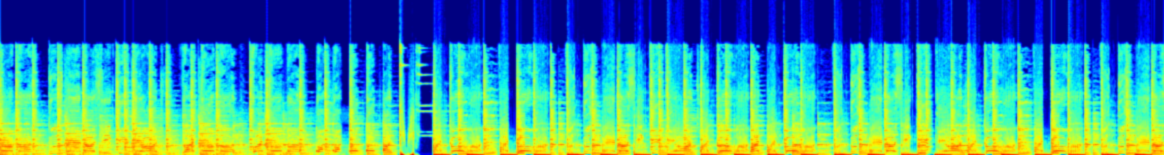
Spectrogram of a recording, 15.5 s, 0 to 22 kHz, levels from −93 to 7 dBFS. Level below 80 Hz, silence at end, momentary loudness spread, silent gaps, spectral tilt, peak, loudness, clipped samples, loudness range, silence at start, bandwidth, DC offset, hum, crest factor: -8 dBFS; 0 s; 5 LU; none; -4.5 dB/octave; 0 dBFS; -9 LUFS; 4%; 3 LU; 0 s; 16 kHz; under 0.1%; none; 6 dB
